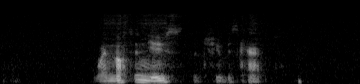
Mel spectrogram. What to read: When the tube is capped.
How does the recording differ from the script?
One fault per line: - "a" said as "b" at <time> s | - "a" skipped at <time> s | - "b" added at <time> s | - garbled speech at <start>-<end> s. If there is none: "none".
- "not in use" added at 1.1 s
